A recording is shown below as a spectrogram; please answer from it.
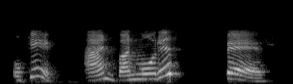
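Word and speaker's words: père: is for father and it is pear listen carefully pear pear means father okay and another word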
